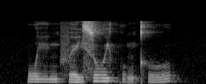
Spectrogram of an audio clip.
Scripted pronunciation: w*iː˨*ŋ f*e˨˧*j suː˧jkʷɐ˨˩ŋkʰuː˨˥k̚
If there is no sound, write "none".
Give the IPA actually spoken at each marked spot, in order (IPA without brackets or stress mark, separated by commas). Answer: iː˨, e˨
